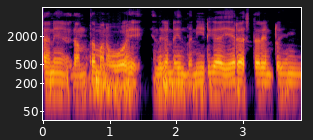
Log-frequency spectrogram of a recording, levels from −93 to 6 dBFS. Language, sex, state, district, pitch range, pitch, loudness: Telugu, male, Andhra Pradesh, Krishna, 105-110 Hz, 105 Hz, -14 LUFS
